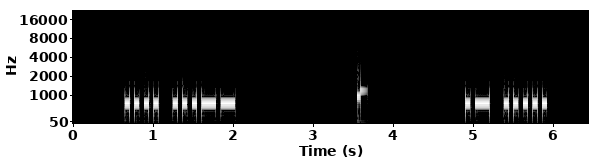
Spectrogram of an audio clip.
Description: Morse code, heard as a keyed tone, about 20 wpm, 700 Hz. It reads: H3 A5
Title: Single-Letter Single-Number 20wpm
